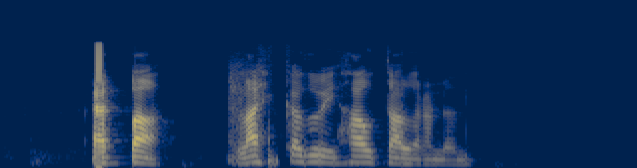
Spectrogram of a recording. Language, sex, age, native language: Icelandic, male, 20-29, Italian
